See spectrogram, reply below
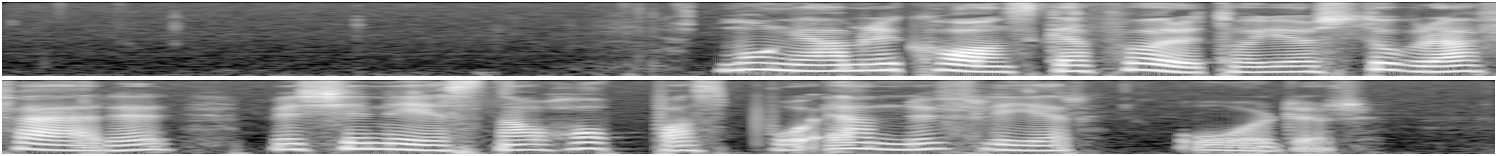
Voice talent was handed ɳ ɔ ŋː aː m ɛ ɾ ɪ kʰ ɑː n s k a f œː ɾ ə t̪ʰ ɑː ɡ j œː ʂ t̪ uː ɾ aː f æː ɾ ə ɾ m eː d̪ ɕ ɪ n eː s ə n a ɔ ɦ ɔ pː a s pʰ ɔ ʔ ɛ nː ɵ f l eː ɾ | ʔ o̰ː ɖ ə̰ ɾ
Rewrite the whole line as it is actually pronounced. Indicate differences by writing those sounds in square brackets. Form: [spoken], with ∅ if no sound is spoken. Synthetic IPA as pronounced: [m] ɔ ŋː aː m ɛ ɾ ɪ kʰ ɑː n s k a f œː ɾ ə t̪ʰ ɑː ɡ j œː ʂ t̪ uː ɾ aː f æː ɾ ə ɾ m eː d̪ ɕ ɪ n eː s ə n a ɔ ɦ ɔ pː a s pʰ ɔ ʔ ɛ nː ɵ f l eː ɾ | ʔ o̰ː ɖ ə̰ ɾ

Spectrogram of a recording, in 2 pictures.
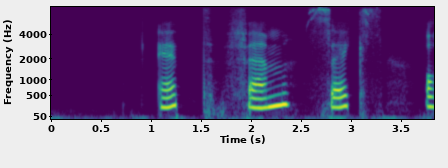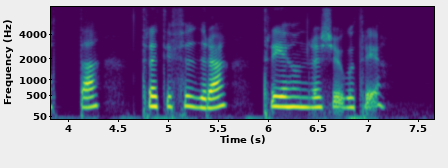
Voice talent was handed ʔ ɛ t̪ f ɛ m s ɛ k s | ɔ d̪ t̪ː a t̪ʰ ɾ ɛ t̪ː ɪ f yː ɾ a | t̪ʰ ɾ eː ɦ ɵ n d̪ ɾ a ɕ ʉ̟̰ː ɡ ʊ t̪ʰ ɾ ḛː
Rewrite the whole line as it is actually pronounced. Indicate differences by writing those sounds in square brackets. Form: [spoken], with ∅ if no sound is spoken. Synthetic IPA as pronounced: ʔ ɛ t̪ f ɛ m s ɛ k s | ɔ [∅] t̪ː a t̪ʰ ɾ ɛ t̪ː ɪ f yː ɾ a | t̪ʰ ɾ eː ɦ ɵ n d̪ ɾ a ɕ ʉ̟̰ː ɡ ʊ t̪ʰ ɾ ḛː

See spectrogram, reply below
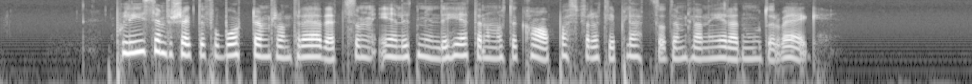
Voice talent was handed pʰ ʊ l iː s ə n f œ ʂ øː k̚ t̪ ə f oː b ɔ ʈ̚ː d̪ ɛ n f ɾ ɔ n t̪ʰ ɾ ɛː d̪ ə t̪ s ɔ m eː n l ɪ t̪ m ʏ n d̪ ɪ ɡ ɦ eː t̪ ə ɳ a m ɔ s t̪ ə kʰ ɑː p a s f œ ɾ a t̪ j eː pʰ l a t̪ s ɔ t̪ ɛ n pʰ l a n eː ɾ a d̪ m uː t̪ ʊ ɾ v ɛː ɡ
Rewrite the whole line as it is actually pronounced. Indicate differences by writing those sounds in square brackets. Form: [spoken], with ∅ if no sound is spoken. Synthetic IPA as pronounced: pʰ ʊ l iː s ə n f œ ʂ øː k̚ t̪ ə f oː b ɔ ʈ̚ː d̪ ɛ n f ɾ ɔ n t̪ʰ ɾ ɛː d̪ ə t̪ s ɔ m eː n l ɪ t̪ m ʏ n d̪ ɪ ɡ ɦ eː t̪ ə ɳ a m ɔ s t̪ ə kʰ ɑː p a s f œ ɾ a t̪ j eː pʰ l a t̪ s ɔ t̪ ɛ n pʰ l a n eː ɾ a d̪ m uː t̪ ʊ ɾ v ɛː ɡ

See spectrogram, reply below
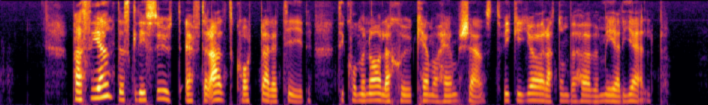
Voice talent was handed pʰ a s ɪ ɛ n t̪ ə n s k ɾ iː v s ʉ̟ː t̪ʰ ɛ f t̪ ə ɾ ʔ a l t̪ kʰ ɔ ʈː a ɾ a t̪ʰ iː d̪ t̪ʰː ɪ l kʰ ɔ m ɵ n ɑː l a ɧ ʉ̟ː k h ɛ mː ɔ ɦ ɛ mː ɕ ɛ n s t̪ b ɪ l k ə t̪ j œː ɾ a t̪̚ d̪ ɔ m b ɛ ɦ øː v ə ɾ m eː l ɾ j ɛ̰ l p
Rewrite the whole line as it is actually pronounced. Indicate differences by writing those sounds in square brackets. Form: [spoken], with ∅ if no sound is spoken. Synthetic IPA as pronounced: pʰ a s ɪ ɛ n t̪ ə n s k ɾ iː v s ʉ̟ː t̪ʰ ɛ f t̪ ə ɾ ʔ a l t̪ kʰ ɔ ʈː a ɾ [ə] t̪ʰ iː d̪ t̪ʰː ɪ l kʰ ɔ m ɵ n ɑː l a ɧ ʉ̟ː k h ɛ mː ɔ ɦ ɛ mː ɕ ɛ n s t̪ [v] ɪ l k ə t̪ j œː ɾ a t̪̚ d̪ ɔ m b ɛ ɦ øː v ə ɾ m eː [∅] ɾ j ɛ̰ l p

